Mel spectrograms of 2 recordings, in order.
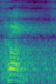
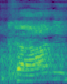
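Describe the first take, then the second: First: The word has a reduced, weak vowel. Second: The word has a full, clear vowel. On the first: "weak form is" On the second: "is the strong form"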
